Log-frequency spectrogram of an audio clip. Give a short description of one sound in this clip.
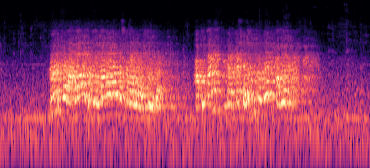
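A man speaks loudly and firmly over a loudspeaker.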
